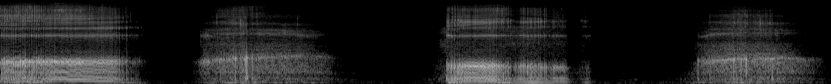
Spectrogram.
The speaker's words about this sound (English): They both waited to see if their mom would wake up. But surprisingly, she did not stir. They could still hear in the distance her snoring.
